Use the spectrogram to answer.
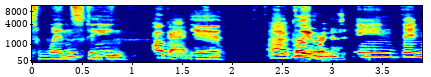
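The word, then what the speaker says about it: Windstein: How do you pronounce his last name? Weinstein? It's Winstein.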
